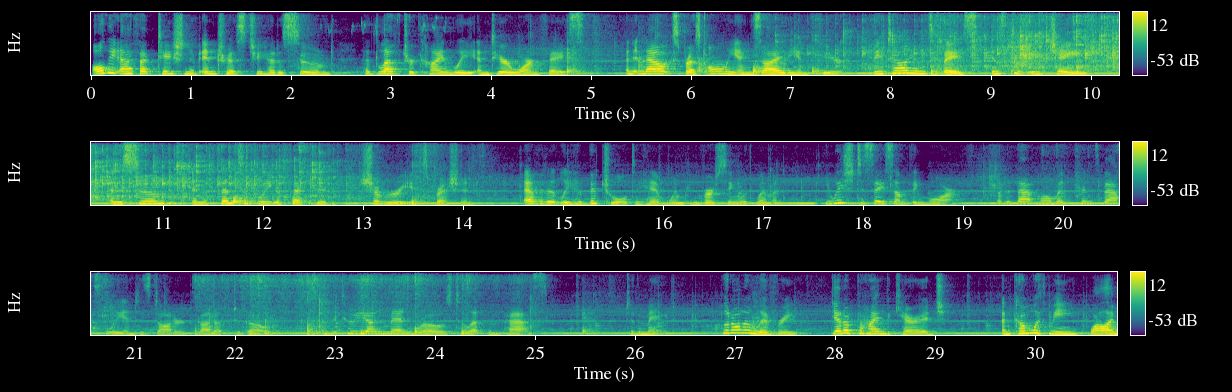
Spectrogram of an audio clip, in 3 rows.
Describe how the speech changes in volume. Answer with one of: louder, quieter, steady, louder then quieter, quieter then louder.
quieter then louder.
